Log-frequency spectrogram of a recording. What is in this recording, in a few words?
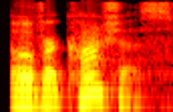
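"overcautious", British English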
